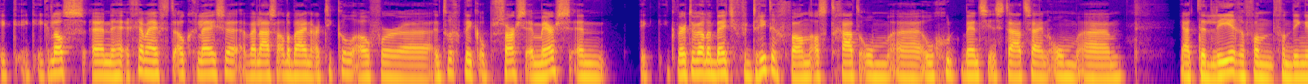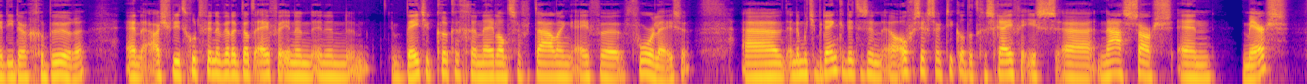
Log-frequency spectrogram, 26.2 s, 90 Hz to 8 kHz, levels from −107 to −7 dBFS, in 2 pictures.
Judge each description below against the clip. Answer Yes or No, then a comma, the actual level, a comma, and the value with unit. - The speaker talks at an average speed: No, fast, 215 wpm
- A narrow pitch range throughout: Yes, narrow, 2.2 semitones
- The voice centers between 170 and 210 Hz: No, medium, 140 Hz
